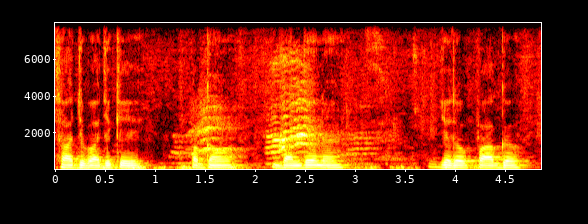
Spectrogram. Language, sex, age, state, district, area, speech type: Punjabi, male, 45-60, Punjab, Pathankot, rural, spontaneous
